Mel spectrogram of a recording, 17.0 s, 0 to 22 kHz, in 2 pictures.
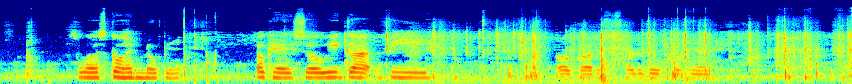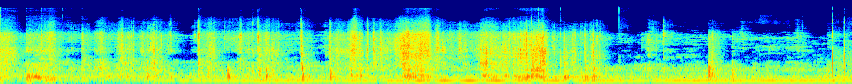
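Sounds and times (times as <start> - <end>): packing crinkling and rustling: 3.9 - 15.9.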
